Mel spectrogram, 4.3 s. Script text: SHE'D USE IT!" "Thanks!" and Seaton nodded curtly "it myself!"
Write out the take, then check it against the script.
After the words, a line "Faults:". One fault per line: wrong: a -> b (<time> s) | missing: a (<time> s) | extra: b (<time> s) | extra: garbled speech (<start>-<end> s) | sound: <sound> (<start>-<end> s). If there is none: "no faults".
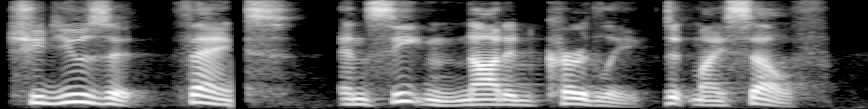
SHE'D USE IT!" "Thanks!" and Seaton nodded curtly "it myself!"
Faults:
sound: dropout (1.1-1.2 s)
